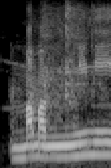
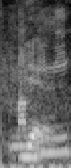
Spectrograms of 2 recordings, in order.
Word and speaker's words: Mamimi: It's like Mama Mimi or something. Mamimi.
